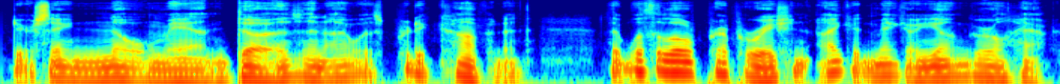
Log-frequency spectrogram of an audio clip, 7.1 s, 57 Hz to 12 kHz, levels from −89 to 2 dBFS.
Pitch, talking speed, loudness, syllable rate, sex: 90 Hz, 195 wpm, -20 LUFS, 4.9 syllables/s, male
